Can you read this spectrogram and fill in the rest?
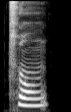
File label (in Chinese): "宠", Chinese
